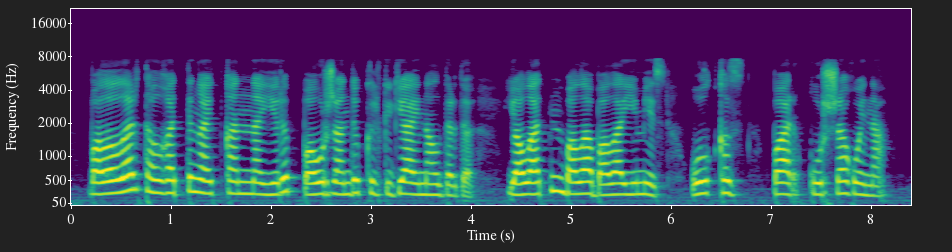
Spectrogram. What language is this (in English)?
Kazakh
